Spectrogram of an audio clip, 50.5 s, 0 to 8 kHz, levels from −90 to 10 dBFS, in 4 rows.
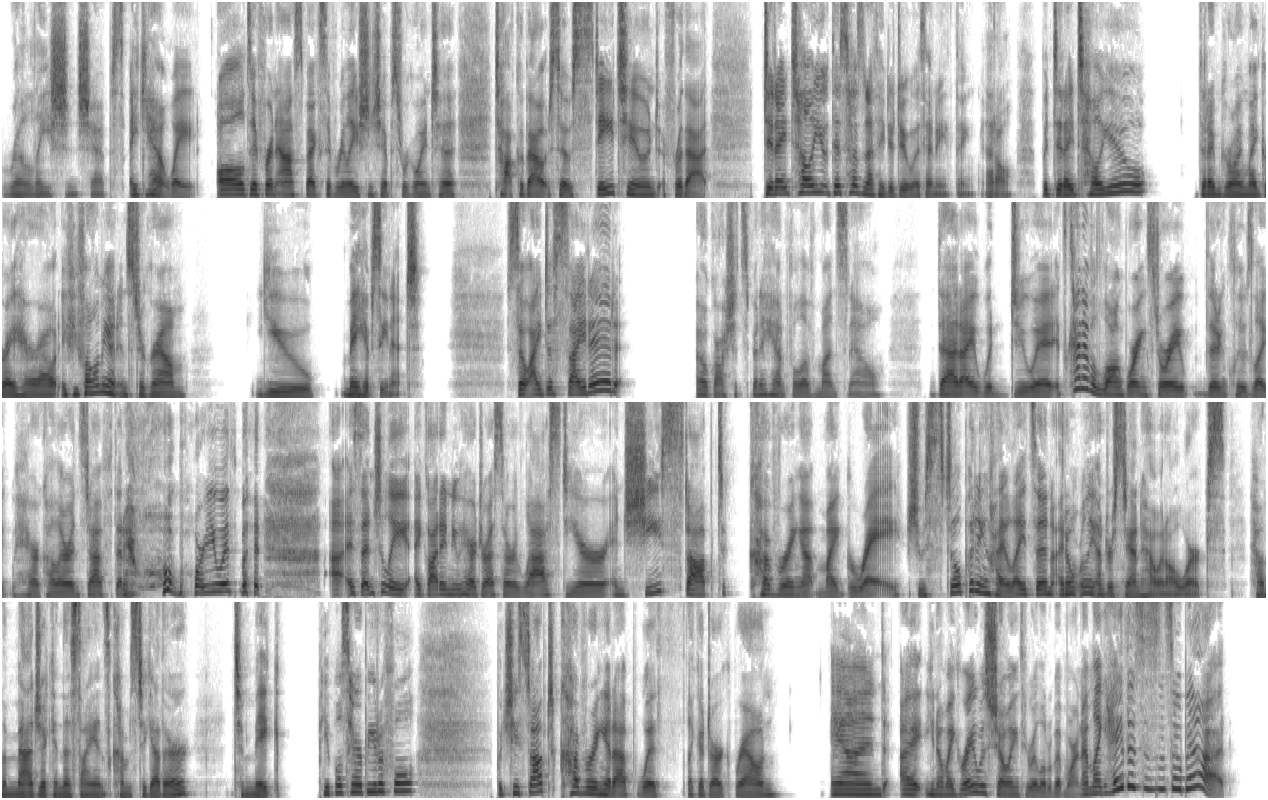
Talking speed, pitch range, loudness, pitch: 200 wpm, 160-235 Hz, -16 LUFS, 180 Hz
